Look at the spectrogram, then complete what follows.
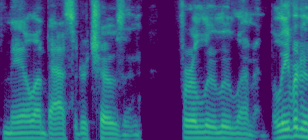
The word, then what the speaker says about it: Lululemon: called the Lululemon oh is that how you pronounce it yeah Lululemon so um anyway I end up connecting with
